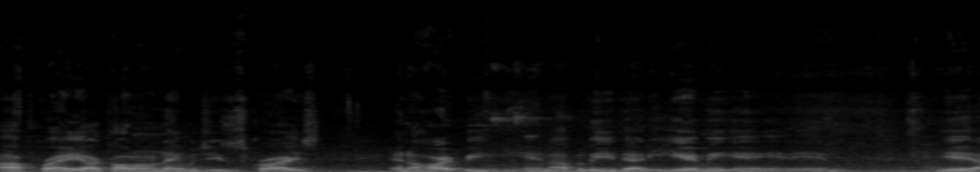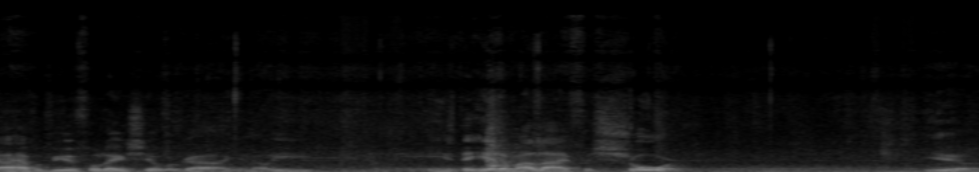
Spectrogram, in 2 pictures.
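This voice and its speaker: A man with a very deep, low pitch talks at a moderate pace, somewhat breathy and with fairly even intonation. He leaves long, frequent pauses, and the room echo is audible. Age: 40s. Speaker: dialysis patient. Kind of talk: documentary interview. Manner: halting, repetitive.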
